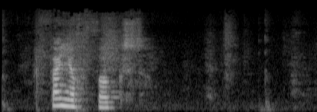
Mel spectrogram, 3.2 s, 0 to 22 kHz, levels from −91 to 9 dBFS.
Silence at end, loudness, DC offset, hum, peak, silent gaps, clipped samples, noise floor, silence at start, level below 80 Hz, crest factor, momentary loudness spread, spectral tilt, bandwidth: 1.75 s; -25 LUFS; under 0.1%; none; -8 dBFS; none; under 0.1%; -64 dBFS; 0.35 s; -72 dBFS; 22 dB; 18 LU; -4.5 dB/octave; 15 kHz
